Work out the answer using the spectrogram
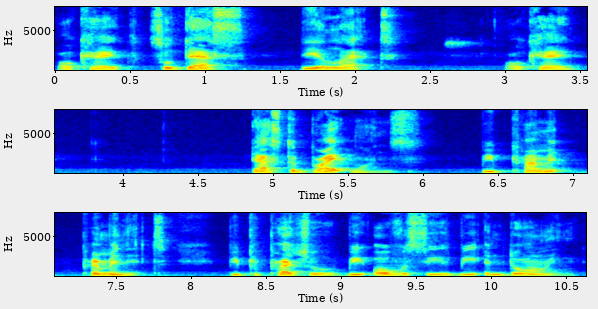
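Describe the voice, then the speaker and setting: A man preaching a sermon, driving his points home with repeated "okay?" checks and growing louder and more forceful as he goes. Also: mid-range voice, expressive, unhurried, pauses often. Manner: repeats "okay?" often, emphatic and insistent.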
